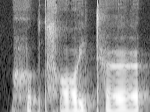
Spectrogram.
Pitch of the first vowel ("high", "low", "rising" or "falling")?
low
